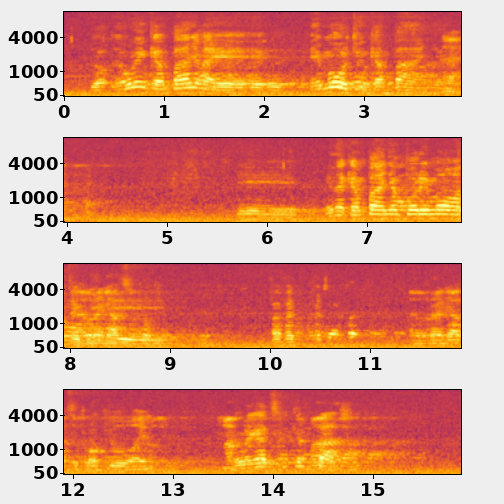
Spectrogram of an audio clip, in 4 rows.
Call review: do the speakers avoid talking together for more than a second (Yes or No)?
No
